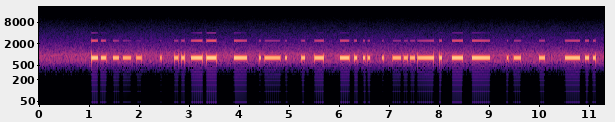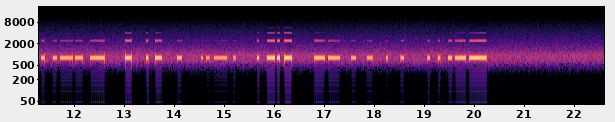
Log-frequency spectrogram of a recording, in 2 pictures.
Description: Beeps of irregular length, with fading. There is no code.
